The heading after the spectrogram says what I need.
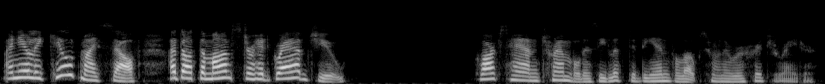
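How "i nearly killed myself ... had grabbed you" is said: high, exasperated outburst; indignant shriek. A narrator's reading. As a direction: scold him at high pitch. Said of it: "I shrieked".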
